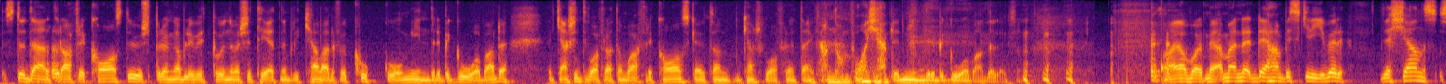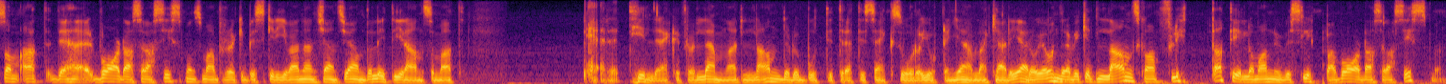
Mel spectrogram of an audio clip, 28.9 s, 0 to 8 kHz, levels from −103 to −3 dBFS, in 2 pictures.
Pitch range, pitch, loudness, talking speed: 85-100 Hz, 90 Hz, -18 LUFS, 205 wpm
